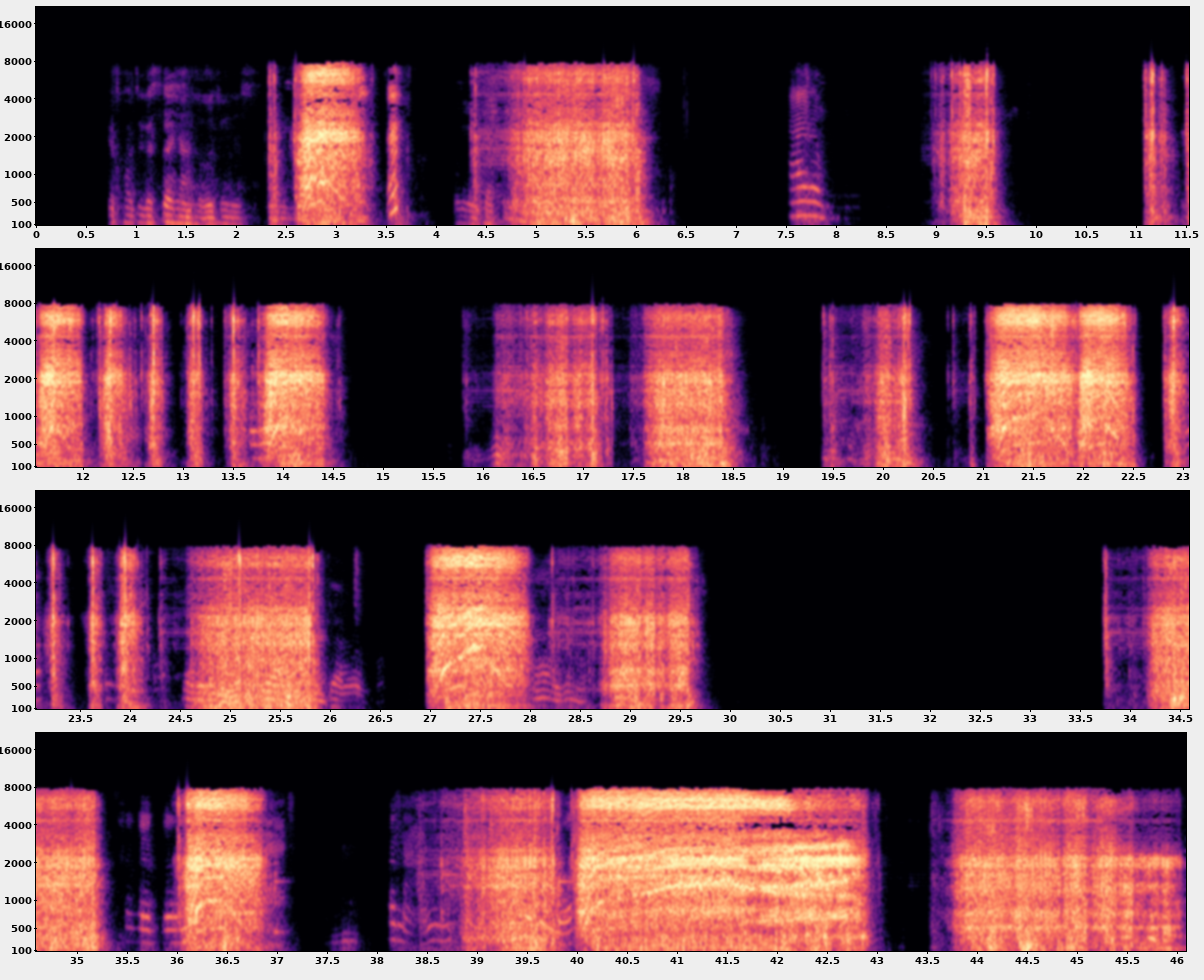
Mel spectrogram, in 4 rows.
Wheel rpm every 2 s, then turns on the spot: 0, 10, 10, 0, 0, 10, 10, 10, 10, 0, 30, 10, 10, 30, 10, 0, 0, 10, 20, 10, 130, 80, 20.
4-6 24-26 28-30 42-46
